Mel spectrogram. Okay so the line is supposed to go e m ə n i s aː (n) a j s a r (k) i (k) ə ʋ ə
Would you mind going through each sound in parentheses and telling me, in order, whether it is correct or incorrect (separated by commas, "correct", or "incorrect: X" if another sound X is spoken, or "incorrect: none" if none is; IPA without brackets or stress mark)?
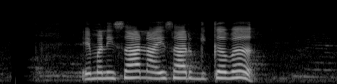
correct, incorrect: ɡ, correct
